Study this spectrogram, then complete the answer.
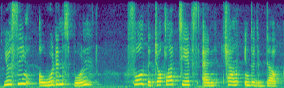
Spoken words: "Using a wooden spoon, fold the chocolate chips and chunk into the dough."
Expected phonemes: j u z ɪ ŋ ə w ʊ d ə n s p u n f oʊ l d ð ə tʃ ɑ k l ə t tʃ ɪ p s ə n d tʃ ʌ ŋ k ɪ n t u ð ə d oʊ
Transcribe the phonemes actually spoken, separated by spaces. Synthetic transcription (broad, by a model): j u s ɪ ŋ ə w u d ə n s p u n f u l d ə tʃ ɑ k l ə t tʃ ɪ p s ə n tʃ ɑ ŋ ɪ n t u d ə d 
